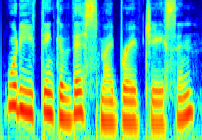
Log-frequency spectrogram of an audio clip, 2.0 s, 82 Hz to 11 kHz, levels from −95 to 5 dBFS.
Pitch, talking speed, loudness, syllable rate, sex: 195 Hz, 265 wpm, -16 LUFS, 5.9 syllables/s, female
